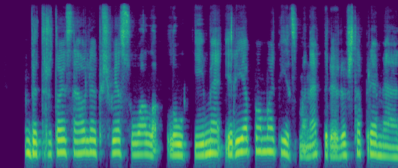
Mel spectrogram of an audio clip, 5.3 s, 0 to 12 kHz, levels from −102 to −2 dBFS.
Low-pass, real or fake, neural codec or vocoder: 10.8 kHz; real; none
